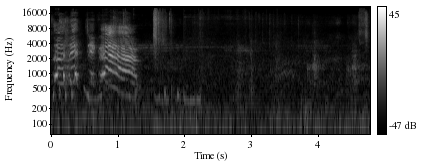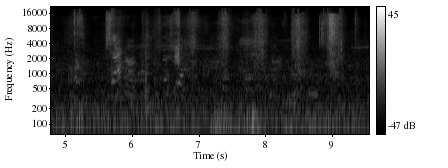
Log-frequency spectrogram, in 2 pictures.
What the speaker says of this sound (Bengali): এটা তোমার প্রিয় কবুতর?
